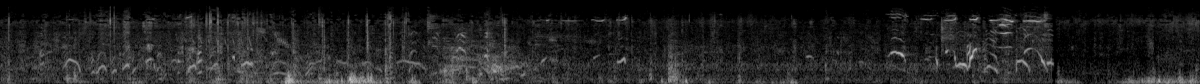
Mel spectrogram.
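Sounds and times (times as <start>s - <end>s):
dogs whining and yipping: 0.3s - 6.8s, 7.8s - 10.6s.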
